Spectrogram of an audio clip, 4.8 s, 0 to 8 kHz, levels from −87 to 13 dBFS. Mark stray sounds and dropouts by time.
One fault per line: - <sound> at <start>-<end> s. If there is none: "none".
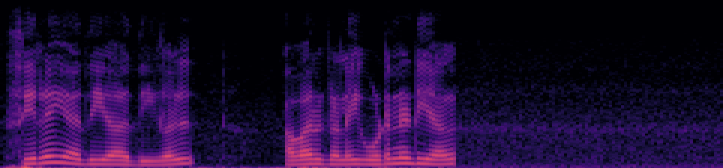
none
